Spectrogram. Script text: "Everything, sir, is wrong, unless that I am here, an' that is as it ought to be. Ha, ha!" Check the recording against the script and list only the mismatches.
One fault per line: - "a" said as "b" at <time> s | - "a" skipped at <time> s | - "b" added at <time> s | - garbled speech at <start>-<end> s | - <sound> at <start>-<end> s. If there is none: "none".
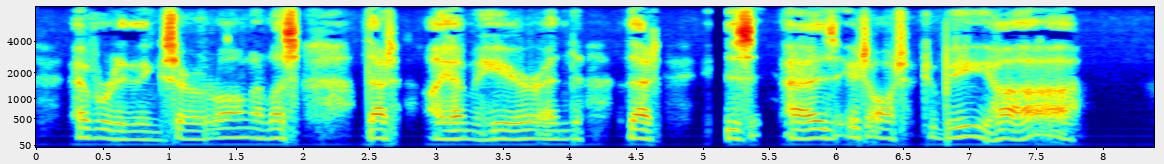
- "is" skipped at 1.3 s
- dropout at 5.0-5.2 s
